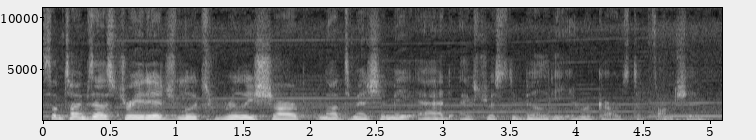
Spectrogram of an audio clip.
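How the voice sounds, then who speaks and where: Very fast speech from a man at medium pitch, with lively intonation, big swings in loudness and music in the background. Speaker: woodworking video maker. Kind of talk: scripted narration.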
